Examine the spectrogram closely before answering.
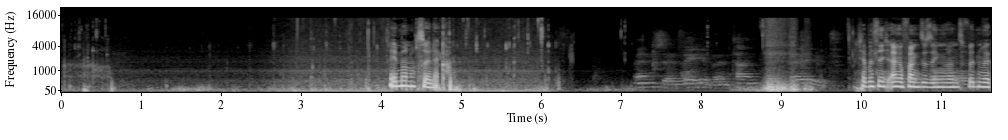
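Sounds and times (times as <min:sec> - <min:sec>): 
chewing a piece of chocolate: 0:00.0 - 0:00.7, 0:02.3 - 0:04.1, 0:04.9 - 0:07.2
speech: 0:04.1 - 0:05.0, 0:10.0 - 0:11.6.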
